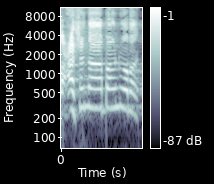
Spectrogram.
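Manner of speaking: half-hearted sob to God; mock crying prayer. Believer crying to God for help, mock weepy. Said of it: "你没事就哭".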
